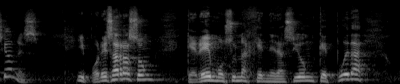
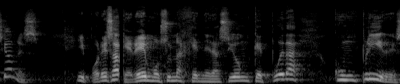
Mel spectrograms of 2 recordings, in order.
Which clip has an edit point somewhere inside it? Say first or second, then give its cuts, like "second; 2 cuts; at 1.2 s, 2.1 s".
second; 1 cut; at 1.2 s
